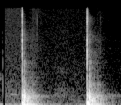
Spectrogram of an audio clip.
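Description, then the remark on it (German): Two heavy, resonant knocks on a large wooden castle gate late at night by visitors from Burg Neuschafneck, spaced over a second apart, each booming with a low thud and a short echoing decay, with no voices. “Sie stehen vor dem Tor und klopfen a.”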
